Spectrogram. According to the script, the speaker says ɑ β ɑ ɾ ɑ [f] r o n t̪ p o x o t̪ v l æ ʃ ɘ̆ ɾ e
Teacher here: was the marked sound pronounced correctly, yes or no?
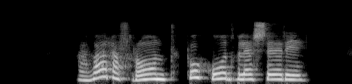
yes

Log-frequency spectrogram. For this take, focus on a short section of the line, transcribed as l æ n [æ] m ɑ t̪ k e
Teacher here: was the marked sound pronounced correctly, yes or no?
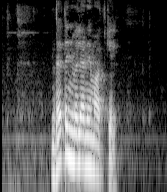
no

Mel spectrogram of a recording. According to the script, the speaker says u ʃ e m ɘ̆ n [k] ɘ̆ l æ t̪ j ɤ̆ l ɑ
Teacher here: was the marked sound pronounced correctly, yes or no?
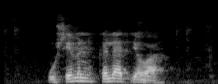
yes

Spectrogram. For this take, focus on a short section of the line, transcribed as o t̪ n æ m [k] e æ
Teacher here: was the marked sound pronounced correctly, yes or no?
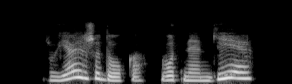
no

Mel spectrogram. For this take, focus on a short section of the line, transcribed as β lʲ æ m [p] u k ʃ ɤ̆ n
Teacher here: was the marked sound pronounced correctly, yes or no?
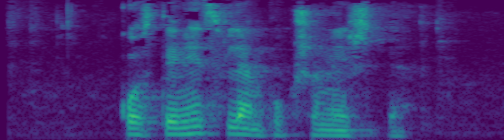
yes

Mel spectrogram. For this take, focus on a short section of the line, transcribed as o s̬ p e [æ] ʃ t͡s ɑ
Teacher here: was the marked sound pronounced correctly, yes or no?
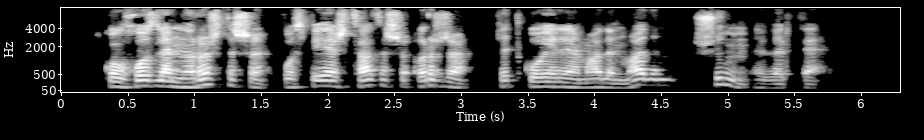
yes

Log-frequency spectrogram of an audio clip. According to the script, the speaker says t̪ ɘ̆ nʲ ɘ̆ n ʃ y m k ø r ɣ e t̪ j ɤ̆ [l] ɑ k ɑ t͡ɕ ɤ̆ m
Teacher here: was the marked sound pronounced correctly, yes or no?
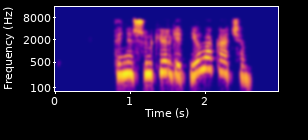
yes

